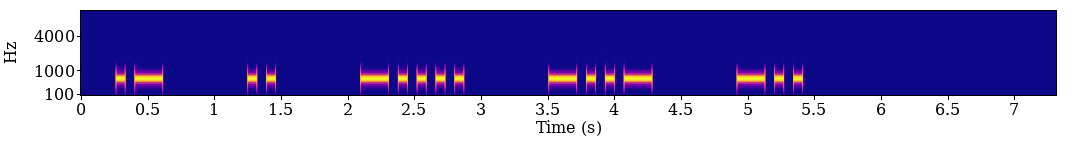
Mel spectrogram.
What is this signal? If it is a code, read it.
Morse code, heard as a keyed tone, about 17 wpm, spaced as for 10 wpm, 700 Hz. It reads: AI6XD
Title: USA Call Signs - 5 Characters - 3x Character Spacing - 17wpm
